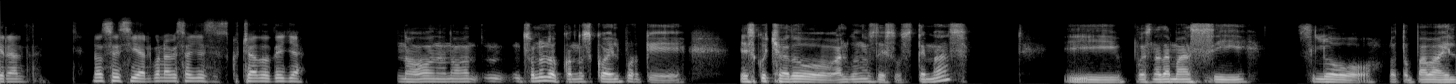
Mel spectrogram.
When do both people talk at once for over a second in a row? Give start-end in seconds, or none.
none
